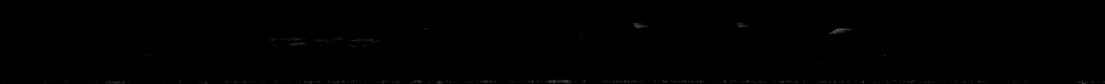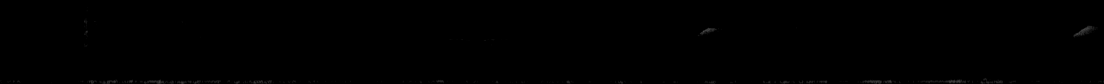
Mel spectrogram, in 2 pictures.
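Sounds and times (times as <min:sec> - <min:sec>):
small birds calling: 0:06.1 - 0:10.9, 0:21.7 - 0:22.0.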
